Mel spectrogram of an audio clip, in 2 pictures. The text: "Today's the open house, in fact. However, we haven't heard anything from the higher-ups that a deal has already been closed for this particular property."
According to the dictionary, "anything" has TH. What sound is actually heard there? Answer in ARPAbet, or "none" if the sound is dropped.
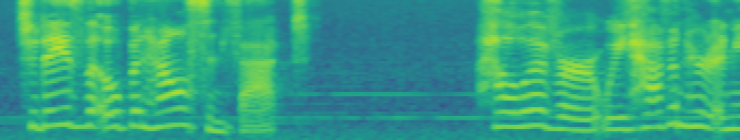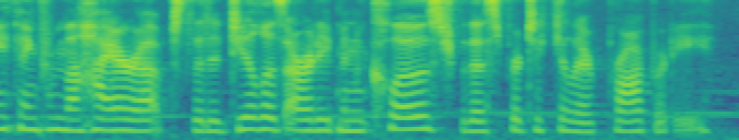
TH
